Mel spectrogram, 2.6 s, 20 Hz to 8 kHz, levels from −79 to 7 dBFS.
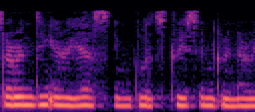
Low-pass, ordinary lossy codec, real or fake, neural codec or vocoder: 7.2 kHz; MP3, 24 kbps; fake; vocoder, 44.1 kHz, 128 mel bands, Pupu-Vocoder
